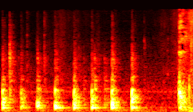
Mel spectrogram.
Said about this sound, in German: Weia! In meiner Truhe ist was. Es klopft da drin.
